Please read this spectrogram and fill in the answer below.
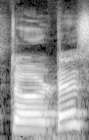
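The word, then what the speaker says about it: tortoise: बट अब इसको अब गलत प्रोनाउंस नहीं करना है। है ना? तो इट इज़ टर्टिस।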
